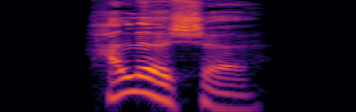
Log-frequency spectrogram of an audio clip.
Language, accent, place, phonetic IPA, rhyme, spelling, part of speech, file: German, Germany, Berlin, [ˈhalɪʃə], -alɪʃə, hallische, adjective, De-hallische.ogg
- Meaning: inflection of hallisch: 1. strong/mixed nominative/accusative feminine singular 2. strong nominative/accusative plural 3. weak nominative all-gender singular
